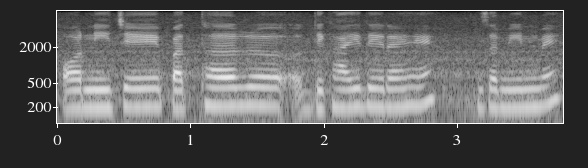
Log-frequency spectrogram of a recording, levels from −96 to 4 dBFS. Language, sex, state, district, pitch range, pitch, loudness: Hindi, female, Madhya Pradesh, Bhopal, 195-215 Hz, 205 Hz, -14 LUFS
